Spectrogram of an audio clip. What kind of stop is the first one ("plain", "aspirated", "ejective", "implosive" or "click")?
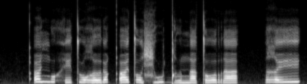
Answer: ejective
